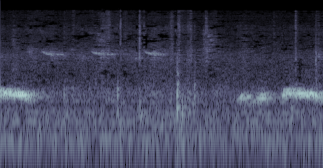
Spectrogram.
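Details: Spotted dove: a rich low coo opens and closes the passage, while between them a small bird repeats a thin, high chirp three times.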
